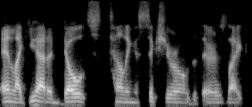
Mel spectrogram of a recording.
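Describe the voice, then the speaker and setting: A man's voice: deep voice, little pitch movement, a little fast, vocal fry, dry recording. A young man from Azerbaijan, a guest on a podcast, talking casually and rambling with lots of "you know" and "like.". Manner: rambling, restarts often, leans on "you know" and "like". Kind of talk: casual interview chat.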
